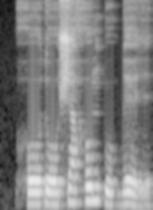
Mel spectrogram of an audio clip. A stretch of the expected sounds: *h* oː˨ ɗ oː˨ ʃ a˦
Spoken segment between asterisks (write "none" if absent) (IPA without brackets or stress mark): h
